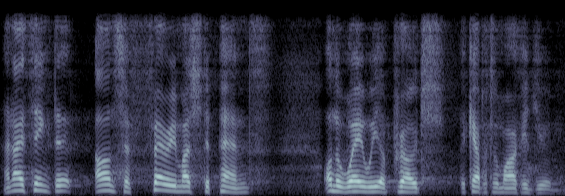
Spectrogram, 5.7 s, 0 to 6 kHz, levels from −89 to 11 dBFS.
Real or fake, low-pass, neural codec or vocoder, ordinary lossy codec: fake; 5.4 kHz; autoencoder, 48 kHz, 32 numbers a frame, DAC-VAE, trained on Japanese speech; none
